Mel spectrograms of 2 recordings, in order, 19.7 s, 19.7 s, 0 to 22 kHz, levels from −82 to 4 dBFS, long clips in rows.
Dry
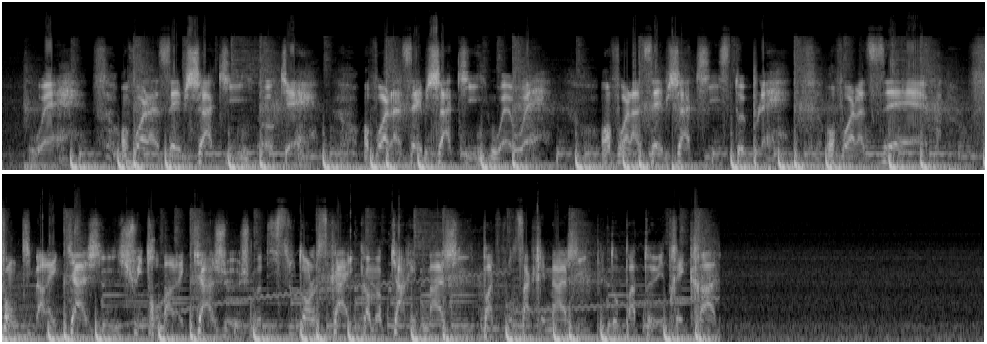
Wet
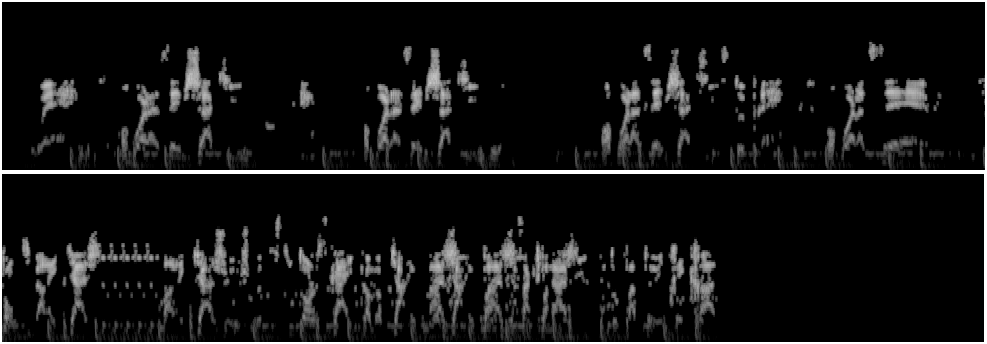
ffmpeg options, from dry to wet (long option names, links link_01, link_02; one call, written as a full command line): ffmpeg -i in.wav -filter_complex "[0:a]asettb=1/sr,asplit=3[link_01][link_02][link_03];[link_01]atrim=end=0.644[link_04];[link_02]atrim=start=0.64:end=1.32,asetpts=PTS-STARTPTS,afade=type=in:duration=0.004:curve=qsin,afade=type=out:start_time=0.676:duration=0.004:curve=qsin,acrusher=bits=6:dc=4:mix=0:aa=0.000001[link_05];[link_03]atrim=start=1.316[link_06];[link_04][link_05]acrossfade=duration=0.004:curve1=hsin:curve2=qsin[link_07];[link_07][link_06]acrossfade=duration=0.004:curve1=qsin:curve2=hsin,asettb=1/sr,asplit=3[link_08][link_09][link_10];[link_08]atrim=end=2.544[link_11];[link_09]atrim=start=2.54:end=2.99,asetpts=PTS-STARTPTS,afade=type=in:duration=0.004:curve=qsin,afade=type=out:start_time=0.446:duration=0.004:curve=qsin,asuperpass=centerf=1200:order=20:qfactor=1[link_12];[link_10]atrim=start=2.986[link_13];[link_11][link_12]acrossfade=duration=0.004:curve1=hsin:curve2=qsin[link_14];[link_14][link_13]acrossfade=duration=0.004:curve1=qsin:curve2=hsin,asettb=1/sr,asplit=3[link_15][link_16][link_17];[link_15]atrim=end=4.974[link_18];[link_16]atrim=start=4.97:end=5.67,asetpts=PTS-STARTPTS,afade=type=in:duration=0.004:curve=qsin,afade=type=out:start_time=0.696:duration=0.004:curve=qsin,acompressor=threshold=-38dB:ratio=6:attack=3.2:release=140:knee=1:detection=peak[link_19];[link_17]atrim=start=5.666[link_20];[link_18][link_19]acrossfade=duration=0.004:curve1=hsin:curve2=qsin[link_21];[link_21][link_20]acrossfade=duration=0.004:curve1=qsin:curve2=hsin,asplit=2[link_22][link_23];[link_23]afade=type=in:start_time=13.54:duration=0.01,afade=type=out:start_time=14.69:duration=0.01,aecho=0:1:580|1160|1740|2320|2900:0.841395|0.336558|0.134623|0.0538493|0.0215397[link_24];[link_22][link_24]amix=inputs=2:normalize=0,asplit=6[link_25][link_26][link_27][link_28][link_29][link_30];[link_25]atrim=end=10.912[link_31];[link_26]atrim=start=10.788:end=10.912[link_32];[link_27]atrim=start=10.788:end=10.912[link_33];[link_28]atrim=start=10.788:end=10.912[link_34];[link_29]atrim=start=10.788:end=10.912[link_35];[link_30]atrim=start=11.388[link_36];[link_31][link_32]acrossfade=duration=0.004:curve1=hsin:curve2=hsin[link_37];[link_37][link_33]acrossfade=duration=0.004:curve1=hsin:curve2=hsin[link_38];[link_38][link_34]acrossfade=duration=0.004:curve1=hsin:curve2=hsin[link_39];[link_39][link_35]acrossfade=duration=0.004:curve1=hsin:curve2=hsin[link_40];[link_40][link_36]acrossfade=duration=0.004:curve1=hsin:curve2=hsin,afftfilt=real='re*gte(hypot(re,im),0.0631)':imag='im*gte(hypot(re,im),0.0631)':win_size=1024:overlap=0.75,highpass=1200,highshelf=frequency=3200:gain=10,volume=1.5dB" out.wav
